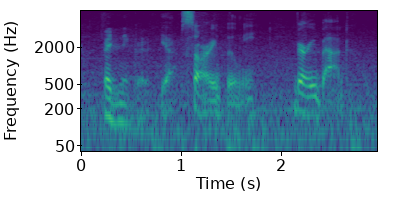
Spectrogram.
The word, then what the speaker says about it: Pednekar: Bhumi Pednekar. Pednekar.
